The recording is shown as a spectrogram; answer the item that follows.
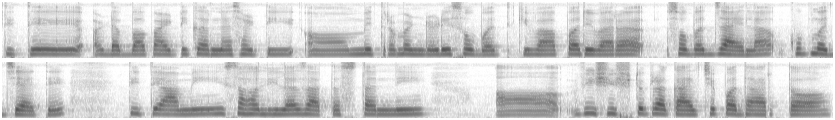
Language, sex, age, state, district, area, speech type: Marathi, female, 18-30, Maharashtra, Wardha, rural, spontaneous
